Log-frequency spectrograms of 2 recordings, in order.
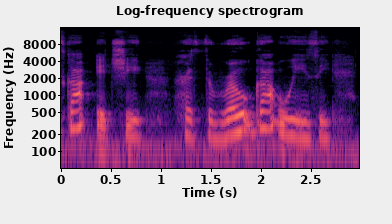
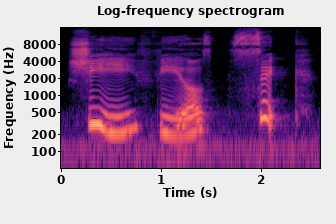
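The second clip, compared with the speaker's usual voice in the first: slow answer; 6 dB louder, much slower than usual. Shown as a demonstration. Reader models answer to children.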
